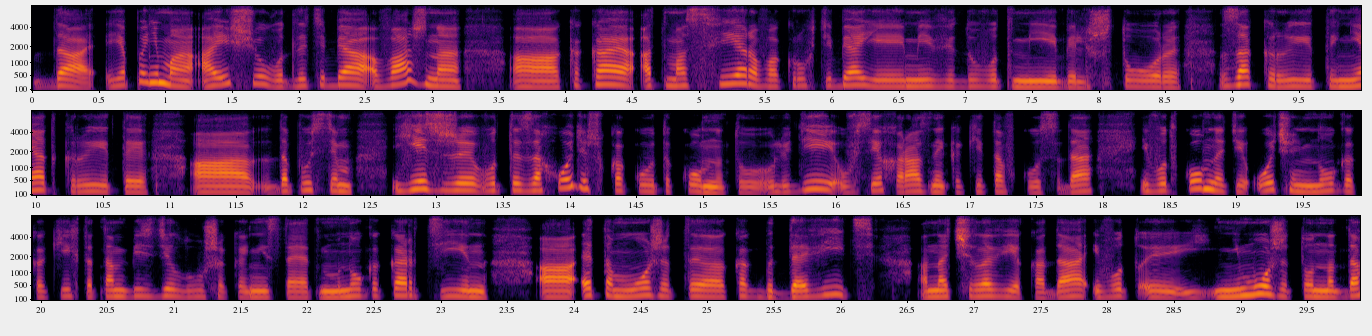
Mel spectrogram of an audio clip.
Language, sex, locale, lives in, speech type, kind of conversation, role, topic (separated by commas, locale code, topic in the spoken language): Russian, female, ru-RU, United States, conversation, advice, advisor, Как создать комфортную атмосферу для отдыха?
